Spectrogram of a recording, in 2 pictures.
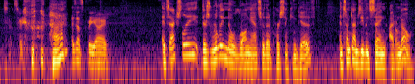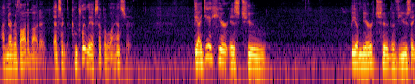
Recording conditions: phone or laptop microphone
